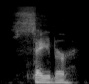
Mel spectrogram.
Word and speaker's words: Saber: a similar name, but they pronounce to like Sabra or whatever. And so I'm like, okay, that's a hummus. Oh, yeah. So, so it's Saber.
